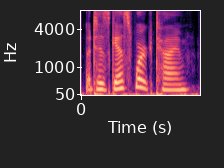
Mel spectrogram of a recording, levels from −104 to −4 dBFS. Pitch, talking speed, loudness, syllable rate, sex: 220 Hz, 200 wpm, -18 LUFS, 4.7 syllables/s, female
